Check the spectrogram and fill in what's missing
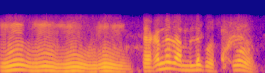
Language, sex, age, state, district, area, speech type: Assamese, male, 30-45, Assam, Dhemaji, rural, conversation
